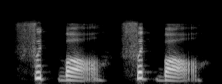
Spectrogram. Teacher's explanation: So we make the T formation with our tongue. We make the tongue position, but the t, part does not sound. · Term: reduced T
